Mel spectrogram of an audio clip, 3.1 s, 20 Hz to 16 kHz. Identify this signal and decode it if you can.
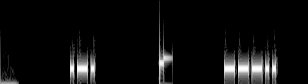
Morse code, heard as a keyed tone, about 36 wpm, 700 Hz. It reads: R 8
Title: Single Letter-Number - Rapid-Fire 35wpm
